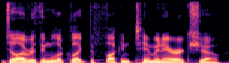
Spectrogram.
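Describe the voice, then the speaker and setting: Talking very fast in a mid-range voice, a man co-hosts a podcast and enthusiastically discusses tabletop game lore in a loose, informal way laced with profanity. The recording is clean studio sound with no audible room.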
